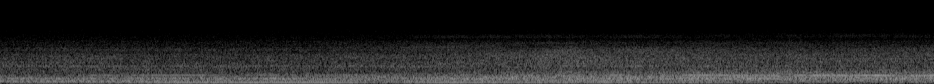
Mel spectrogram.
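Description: Steady hum of a small motor, with a whine that grows stronger in the second half.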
